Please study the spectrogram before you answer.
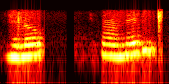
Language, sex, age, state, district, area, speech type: Kannada, female, 18-30, Karnataka, Hassan, rural, conversation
